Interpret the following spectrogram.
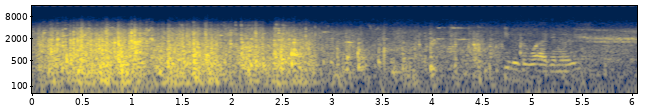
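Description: Horse-drawn wooden freight wagon pulling away: a steady rattle of wheels and hoofbeats that fades over the first half, leaving separate clops that thin out.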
